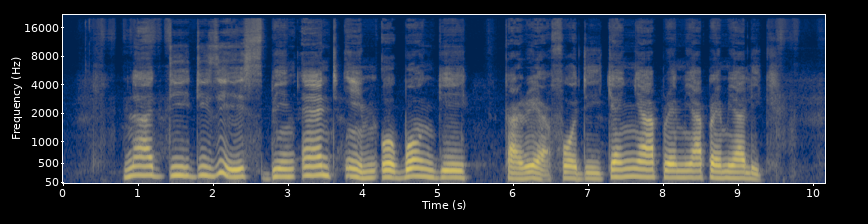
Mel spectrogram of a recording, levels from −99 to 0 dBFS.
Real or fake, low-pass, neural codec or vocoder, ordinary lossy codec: fake; 19.8 kHz; vocoder, 44.1 kHz, 128 mel bands, Pupu-Vocoder; Opus, 64 kbps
